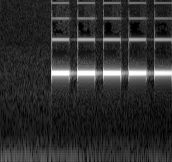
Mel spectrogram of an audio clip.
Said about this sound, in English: A smoke alarm can warn you of fire in seconds, reassuring when you consider that every three days someone dies from a fire caused by a burning cigarette. But a smoke alarm is useless without a working battery, so remember the drill.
